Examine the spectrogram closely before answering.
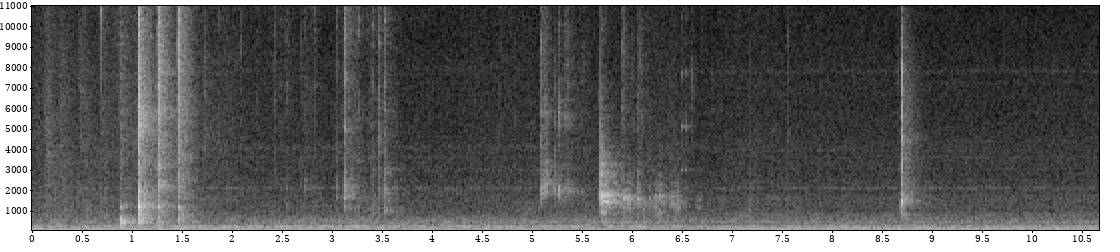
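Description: Eggs being cracked into a glass bowl: sharp clinks and knocks of glass and kitchen utensils, three in quick succession about a second in, a few more around the middle, and one last clink near the end.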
